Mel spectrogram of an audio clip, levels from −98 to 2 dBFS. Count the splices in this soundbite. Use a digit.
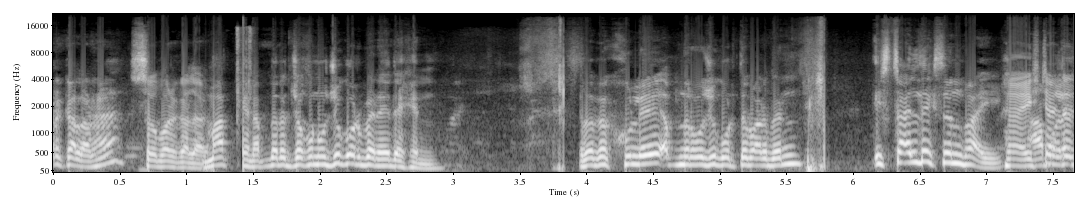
1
